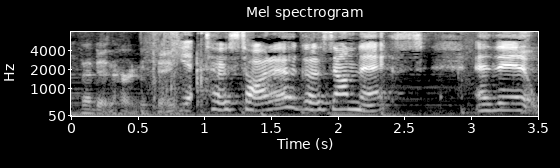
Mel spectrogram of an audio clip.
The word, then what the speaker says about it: tostada: Then we'll add our tostita, is that how you say it? Tostita? I don't even know what it's called now. Tostada.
